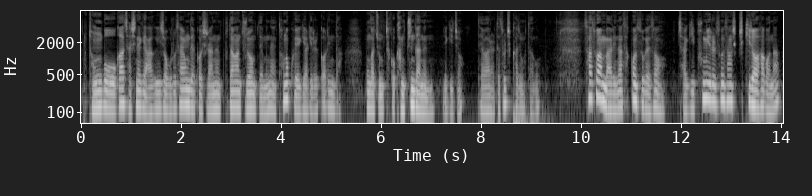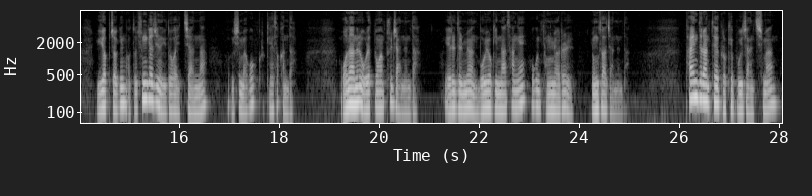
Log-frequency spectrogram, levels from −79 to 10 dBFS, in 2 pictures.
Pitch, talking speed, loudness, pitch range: 115 Hz, 345 characters per minute, -19 LUFS, 105-135 Hz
